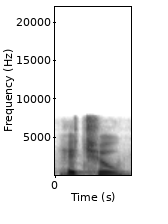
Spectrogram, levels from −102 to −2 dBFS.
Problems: background sounds at intervals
